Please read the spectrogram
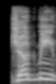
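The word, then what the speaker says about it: Jagmeet: Fu in their chamber yep jug meet was like talking for like like [ __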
